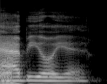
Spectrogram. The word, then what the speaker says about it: Abioye: Abioye.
